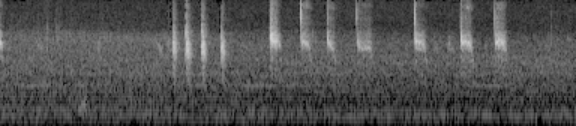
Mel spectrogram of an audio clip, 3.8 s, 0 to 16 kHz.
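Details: Chirping sparrows at a Tenmangu shrine, recorded 31 March 2020: a lively string of short, high, sharp notes, some paired, scattered through the recording over faint low hum.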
